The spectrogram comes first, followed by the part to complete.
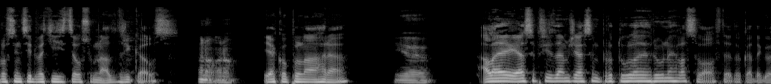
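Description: At 1.53 s there is a bit error spike. A single sample jumps by a power of two and snaps straight back, reaching about -33 dBFS. It sounds like one sharp, broadband tick. The tick has no relation to the surrounding speech.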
